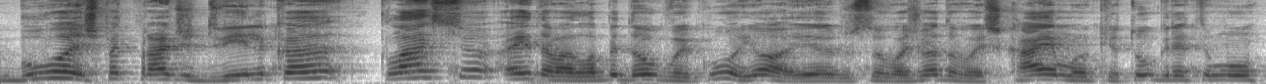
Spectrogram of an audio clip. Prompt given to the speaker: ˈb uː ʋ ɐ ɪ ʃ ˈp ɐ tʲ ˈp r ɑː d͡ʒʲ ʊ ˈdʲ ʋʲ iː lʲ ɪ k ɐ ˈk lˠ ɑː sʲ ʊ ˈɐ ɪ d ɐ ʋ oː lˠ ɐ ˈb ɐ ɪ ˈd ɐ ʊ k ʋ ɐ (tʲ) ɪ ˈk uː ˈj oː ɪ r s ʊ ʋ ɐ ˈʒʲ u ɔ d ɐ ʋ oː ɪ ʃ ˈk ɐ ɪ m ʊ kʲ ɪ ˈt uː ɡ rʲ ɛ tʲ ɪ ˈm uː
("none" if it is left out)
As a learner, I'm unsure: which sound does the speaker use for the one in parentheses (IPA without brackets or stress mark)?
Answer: none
